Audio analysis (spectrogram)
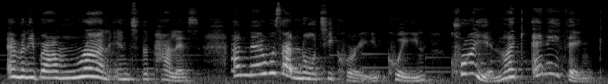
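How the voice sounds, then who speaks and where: A woman reads a children's bedtime story expressively, with dramatic, deliberate pauses. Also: high-pitched, huge pitch swings, soft background music.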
